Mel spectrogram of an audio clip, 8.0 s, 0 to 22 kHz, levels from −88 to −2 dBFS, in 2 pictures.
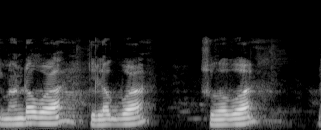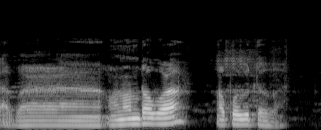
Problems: background sounds at intervals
